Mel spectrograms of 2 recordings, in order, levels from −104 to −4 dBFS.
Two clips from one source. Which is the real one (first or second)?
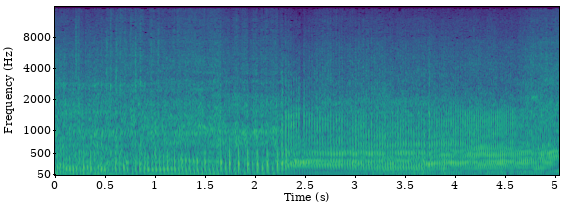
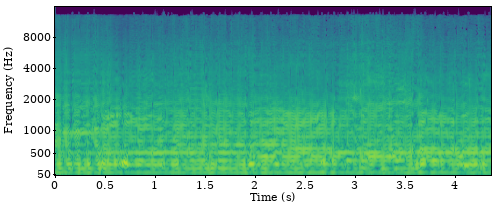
first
